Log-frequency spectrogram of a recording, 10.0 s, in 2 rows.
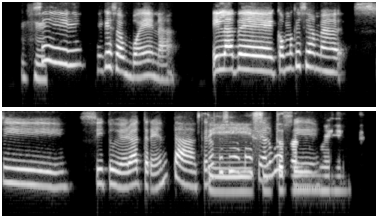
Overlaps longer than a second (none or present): present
